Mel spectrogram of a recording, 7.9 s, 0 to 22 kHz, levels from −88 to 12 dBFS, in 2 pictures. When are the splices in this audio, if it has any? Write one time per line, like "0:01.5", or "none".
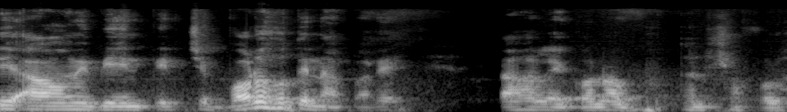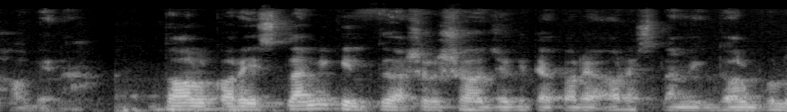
0:04.6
